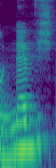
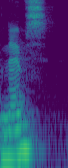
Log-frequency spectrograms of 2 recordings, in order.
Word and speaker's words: Neves: Is Neves that good, or Neves that good, as James Fielden and other Portuguese media now pronounce it? So I think we're with Neves. Is Neves that good, or Wolves that bad?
